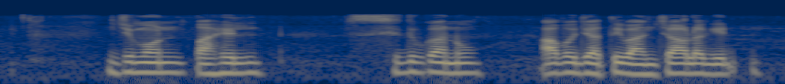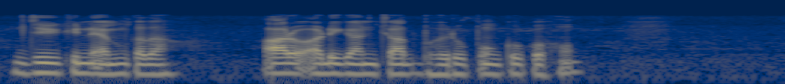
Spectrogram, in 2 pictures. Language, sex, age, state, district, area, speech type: Santali, male, 18-30, West Bengal, Jhargram, rural, spontaneous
